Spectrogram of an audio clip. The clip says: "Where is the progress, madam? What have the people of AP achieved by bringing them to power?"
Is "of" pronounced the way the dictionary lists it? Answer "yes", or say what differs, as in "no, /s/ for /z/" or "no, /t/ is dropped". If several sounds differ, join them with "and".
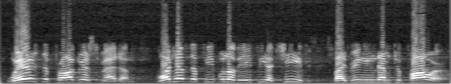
yes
